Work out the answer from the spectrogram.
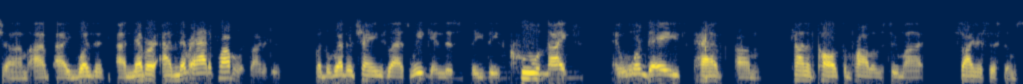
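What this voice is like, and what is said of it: Congested, stuffy sinus-affected voice. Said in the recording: “battling some sinus allergies, as you can probably hear ... excuse my voice”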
